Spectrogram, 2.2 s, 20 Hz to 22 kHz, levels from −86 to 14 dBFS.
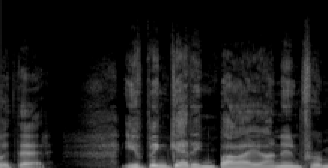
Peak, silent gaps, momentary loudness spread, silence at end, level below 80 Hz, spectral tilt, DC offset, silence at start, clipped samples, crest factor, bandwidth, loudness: -10 dBFS; none; 9 LU; 0 s; under -90 dBFS; -5 dB/octave; under 0.1%; 0 s; under 0.1%; 16 dB; 17 kHz; -26 LUFS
